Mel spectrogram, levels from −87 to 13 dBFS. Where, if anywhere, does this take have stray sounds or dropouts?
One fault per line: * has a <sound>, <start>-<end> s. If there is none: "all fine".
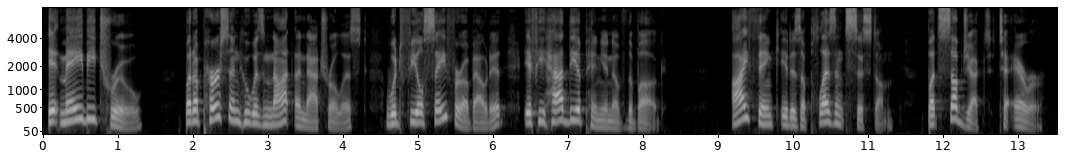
all fine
